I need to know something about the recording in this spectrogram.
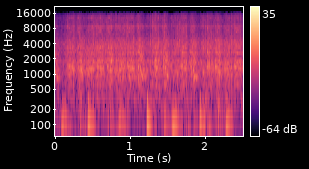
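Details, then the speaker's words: ATV being started, choke pulled back to about halfway, no throttle: slow even starter chugs about three per second with weak puffs that never catch; cranking without starting, it won't stay running. "no throttle no choke oh she's trying she's trying"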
